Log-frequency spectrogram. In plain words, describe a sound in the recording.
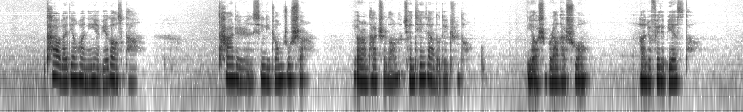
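A young woman speaks quietly and earnestly, close by.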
